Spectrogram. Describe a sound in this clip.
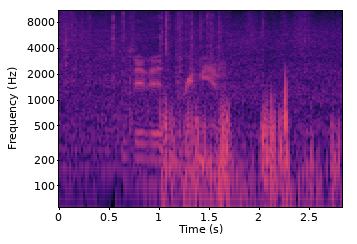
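A sheet of paper rustles as a hand handles it.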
